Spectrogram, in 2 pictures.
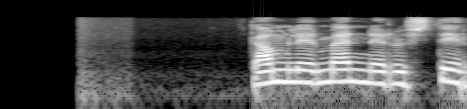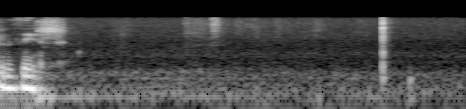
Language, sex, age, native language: Icelandic, female, 60-69, Icelandic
